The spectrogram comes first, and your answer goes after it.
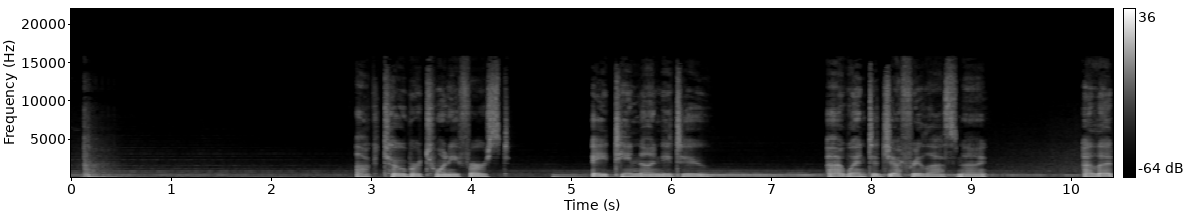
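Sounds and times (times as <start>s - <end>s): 
door slamming: 0.0s - 0.8s
speech: 3.0s - 6.5s, 7.6s - 9.3s, 10.1s - 10.4s.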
